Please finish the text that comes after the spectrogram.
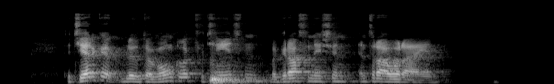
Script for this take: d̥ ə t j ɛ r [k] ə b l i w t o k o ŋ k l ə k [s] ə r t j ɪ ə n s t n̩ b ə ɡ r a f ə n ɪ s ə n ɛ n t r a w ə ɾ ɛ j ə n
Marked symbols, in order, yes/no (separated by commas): yes, no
